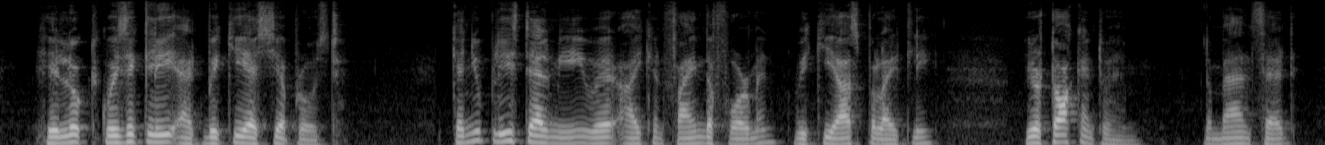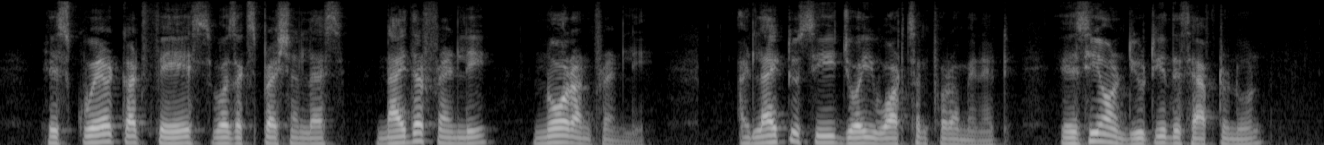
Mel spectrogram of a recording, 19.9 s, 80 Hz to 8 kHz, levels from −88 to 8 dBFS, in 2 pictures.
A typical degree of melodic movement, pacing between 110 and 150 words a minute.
No: average, 3.4 semitones; average, 165 wpm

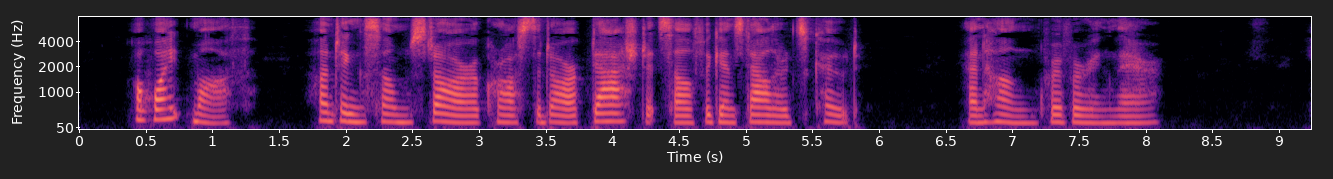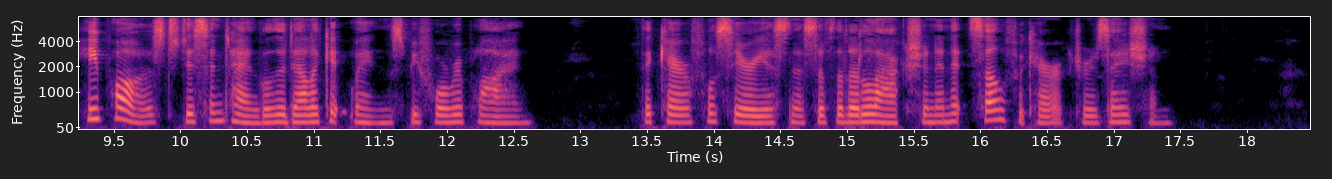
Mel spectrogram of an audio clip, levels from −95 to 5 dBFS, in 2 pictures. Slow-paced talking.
Yes: slow, 125 wpm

